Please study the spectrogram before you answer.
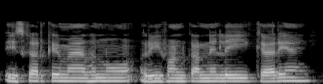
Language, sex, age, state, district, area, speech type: Punjabi, male, 30-45, Punjab, Rupnagar, rural, spontaneous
